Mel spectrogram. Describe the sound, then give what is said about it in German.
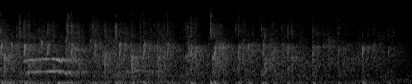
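Steady applause from an audience for the absent illustrator of a story's pictures, dense rapid clapping that holds at a moderate level throughout and fades slightly toward the end, with a faint voice briefly audible over it. “Sie ist heute leider nicht da, aber aus der Ferne vielleicht mal einen Applaus auch noch für Miriam.”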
